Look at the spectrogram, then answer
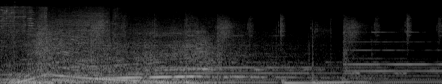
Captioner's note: bike engines roars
